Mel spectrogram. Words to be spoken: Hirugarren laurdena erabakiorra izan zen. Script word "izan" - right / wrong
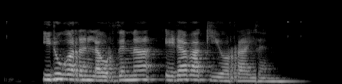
wrong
